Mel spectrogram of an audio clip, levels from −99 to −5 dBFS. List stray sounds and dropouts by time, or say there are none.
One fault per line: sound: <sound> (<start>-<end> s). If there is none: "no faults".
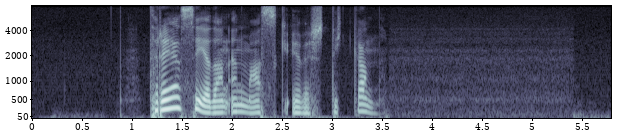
no faults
